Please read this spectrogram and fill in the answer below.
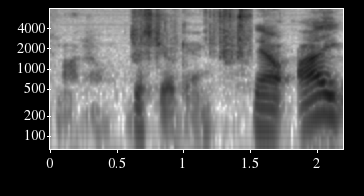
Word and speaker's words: Shimano: It's pronounced Shimano.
